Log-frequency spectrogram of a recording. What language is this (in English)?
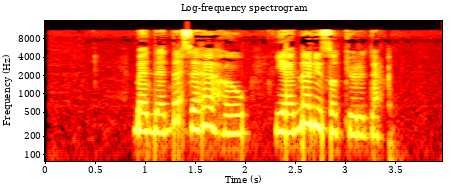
Bashkir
